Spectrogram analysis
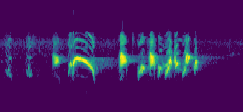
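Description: A red-whiskered bulbul sings a brief, bright phrase: a few soft chips, a clear arched whistle, then a quick bubbling run of liquid notes.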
